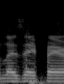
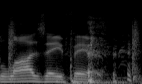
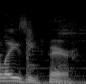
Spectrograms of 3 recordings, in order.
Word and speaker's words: laissez-faire: How you said laissez-faire. Oh, jeez. It's that community college education. Baby. You said it kind of lazy fair is what you did. Not enough of emphasis on syllables.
